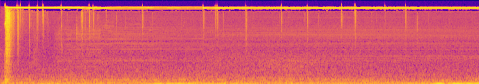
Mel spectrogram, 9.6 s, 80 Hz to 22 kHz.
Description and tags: Recorder: Fostex FR-2;
Mic: Audix SCX1-O (Omni);
Mic Position: directly above back of TV set;
This is a recording of my about 7 year old TV CRT (PAL) when switched on. I left the line-sync frequency in it, which is at 15625Hz for PAL.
